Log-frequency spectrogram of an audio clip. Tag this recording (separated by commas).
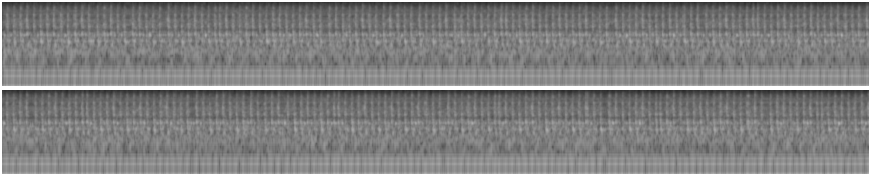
Vehicle, Motor vehicle (road), Idling, Engine, Car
